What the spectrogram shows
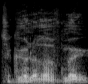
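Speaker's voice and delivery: mock dark, guttural voice. Repeating the character's line in their own version: imitating a dark, guttural, scarier voice. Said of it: "It's more guttural".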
